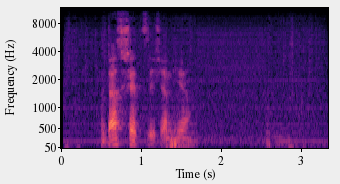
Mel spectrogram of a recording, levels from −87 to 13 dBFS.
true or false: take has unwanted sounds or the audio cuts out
false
